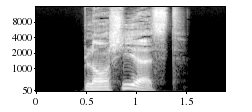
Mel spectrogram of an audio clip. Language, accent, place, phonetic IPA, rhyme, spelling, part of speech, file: German, Germany, Berlin, [blɑ̃ˈʃiːɐ̯st], -iːɐ̯st, blanchierst, verb, De-blanchierst.ogg
- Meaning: second-person singular present of blanchieren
